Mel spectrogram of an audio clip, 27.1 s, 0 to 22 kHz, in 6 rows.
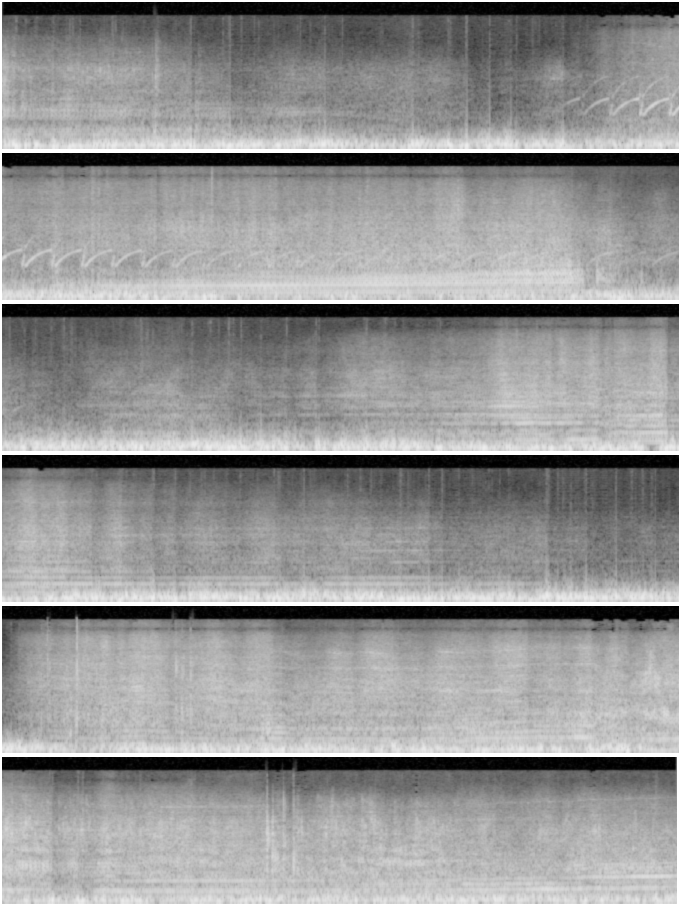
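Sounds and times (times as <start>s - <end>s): wind buffeting microphone: 0.0s - 27.0s
rally car engine accelerating: 3.9s - 8.9s, 11.4s - 16.4s, 18.2s - 27.0s.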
